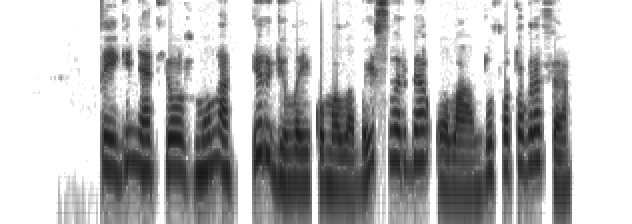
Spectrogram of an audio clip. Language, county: Lithuanian, Kaunas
